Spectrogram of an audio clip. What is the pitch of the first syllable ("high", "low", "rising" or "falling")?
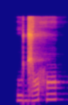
low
